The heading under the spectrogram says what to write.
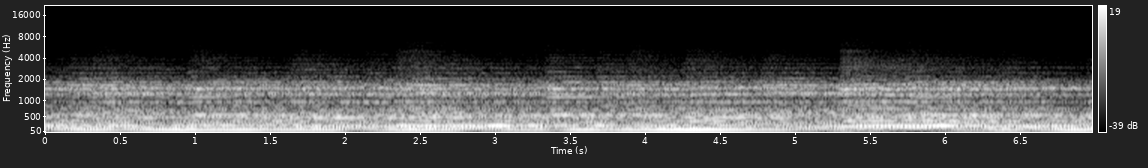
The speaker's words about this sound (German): Der bessere Klang der Glocken der Stadtkirche Aarau wurde sofort bemerkt.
